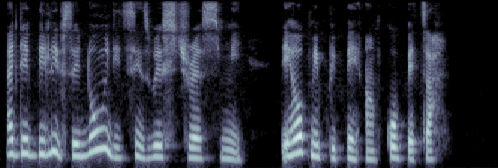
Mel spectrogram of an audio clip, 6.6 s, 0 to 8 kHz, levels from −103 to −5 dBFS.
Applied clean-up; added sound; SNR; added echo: none; none; none; none.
